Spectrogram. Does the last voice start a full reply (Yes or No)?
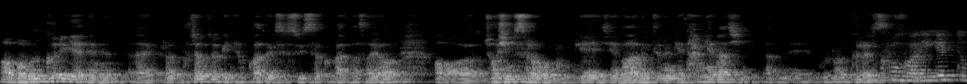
Yes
